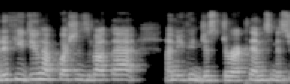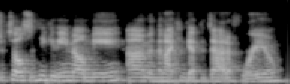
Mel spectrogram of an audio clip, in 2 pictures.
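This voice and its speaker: In an American accent, a woman talks at a very fast pace with a bright, sharp tone and audible room echo. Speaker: military air traffic controller. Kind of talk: presentation briefing.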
